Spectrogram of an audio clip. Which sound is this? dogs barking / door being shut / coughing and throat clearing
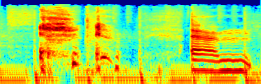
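coughing and throat clearing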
